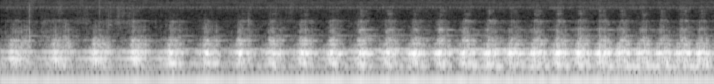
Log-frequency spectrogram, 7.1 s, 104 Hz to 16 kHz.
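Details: Vintage 1937 electric fan running unoiled: steady motor hum with a loose, uneven clatter, about four taps a second; owner suspects a loose part with slack, hoping oil cures it.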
